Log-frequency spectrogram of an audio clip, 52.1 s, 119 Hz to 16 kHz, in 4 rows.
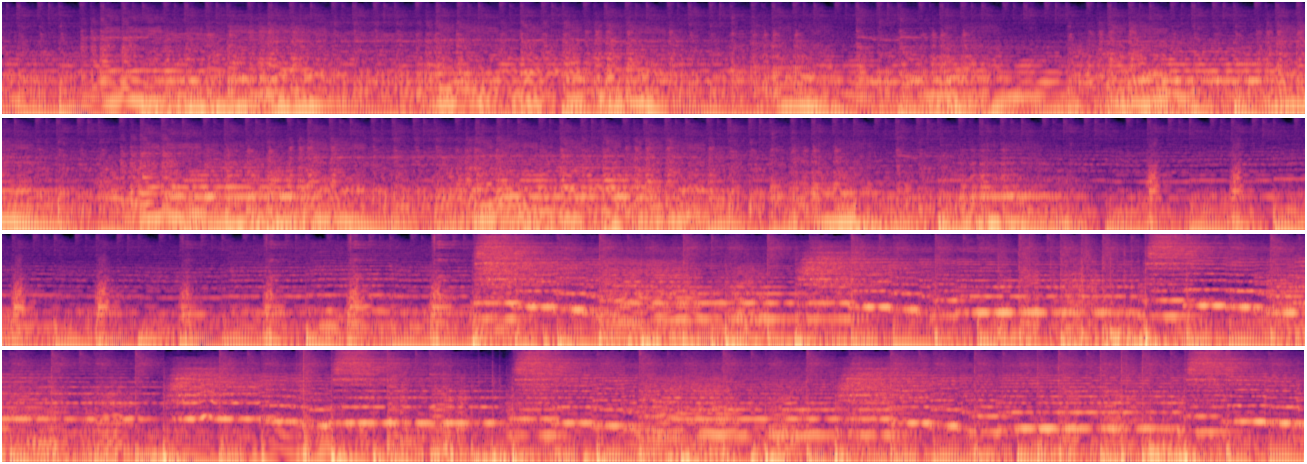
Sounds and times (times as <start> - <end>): Jingle (music): 0.0 - 52.1.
